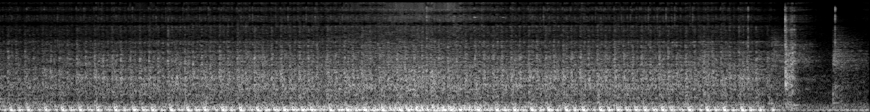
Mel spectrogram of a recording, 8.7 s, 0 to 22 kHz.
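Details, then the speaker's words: Bajaj Pulsar 200 (RS/NS/AS200) warm idle in neutral, silencer blocked: a loose, uneven clatter of about three taps a second stops with the engine. It is a slightly worn timing chain that needs replacing. "यह जो guys sound है यह है timing chain का। ठीक है? अब यह जो साउंड आ रहा है टाइमिंग चेन का यह आ रहा है अपनी गाड़ी गर्म होने के बाद में।"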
